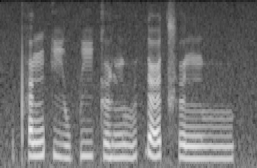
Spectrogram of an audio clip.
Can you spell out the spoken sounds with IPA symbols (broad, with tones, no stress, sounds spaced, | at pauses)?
pʰ ɐ˨˧ ŋ k iː˨˩ w p iː˨ k ɵ˨ ɥ n̪ uː˨˥ t̚ œː˨˥ t͡sʰ ɵ˨ n n̪ uː˨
